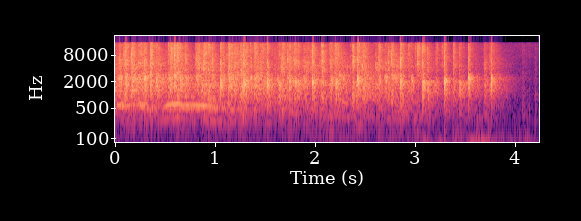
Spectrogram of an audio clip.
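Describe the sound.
A crowd applauds to welcome a speaker to the stage with loud, dense clapping that holds for about four seconds before quickly dying away.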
